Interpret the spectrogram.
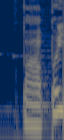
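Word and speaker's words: papa: «Папа» является заимствованием из французского языка и появилось не так уж давно, около 200 лет назад. Происходит от французского «папа» – ударение на последний слог.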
